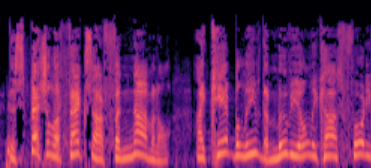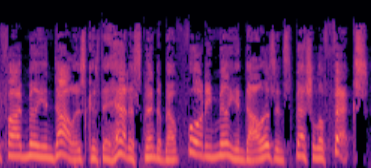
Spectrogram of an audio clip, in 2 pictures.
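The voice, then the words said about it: Put-on accent. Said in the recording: “I love this accent.”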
